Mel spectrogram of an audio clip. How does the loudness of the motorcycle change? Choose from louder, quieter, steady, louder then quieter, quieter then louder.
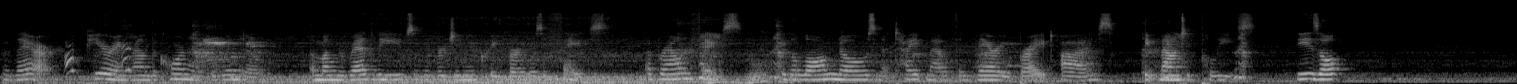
louder then quieter.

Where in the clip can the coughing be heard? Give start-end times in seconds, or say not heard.
1.1-3.0, 6.8-7.8, 11.4-12.5.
